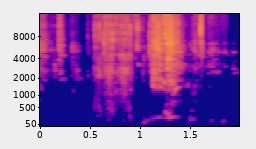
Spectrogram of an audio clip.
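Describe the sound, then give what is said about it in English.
A glass clinks lightly, then comes a short slurping sip of water and a soft swallow, with faint wet mouth sounds afterward. No one speaks. “Okay, now I'm going to take a sip of water, and and then we'll get into who advances here.”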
